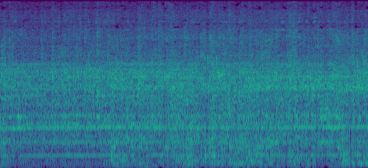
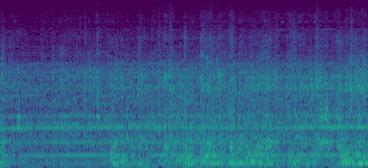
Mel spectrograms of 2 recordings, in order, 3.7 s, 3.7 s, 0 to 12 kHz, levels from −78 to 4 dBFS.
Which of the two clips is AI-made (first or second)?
first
